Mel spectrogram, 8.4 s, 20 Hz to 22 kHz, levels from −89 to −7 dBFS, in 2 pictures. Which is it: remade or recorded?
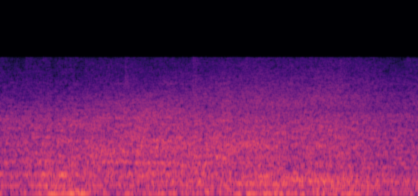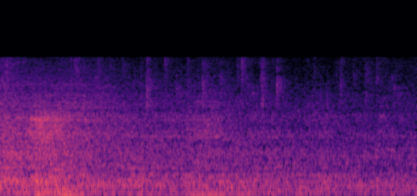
recorded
